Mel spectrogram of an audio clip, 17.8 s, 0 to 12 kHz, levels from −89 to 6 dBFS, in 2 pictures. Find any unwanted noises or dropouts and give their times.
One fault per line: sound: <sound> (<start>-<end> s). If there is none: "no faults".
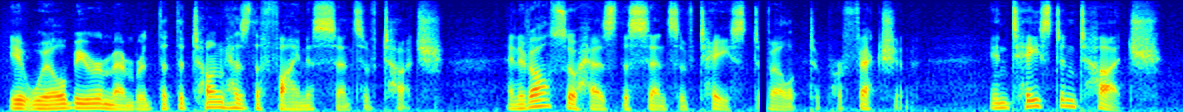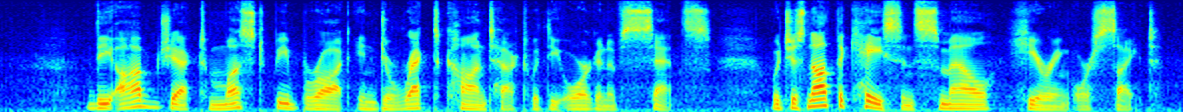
sound: dropout (5.7-5.7 s)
